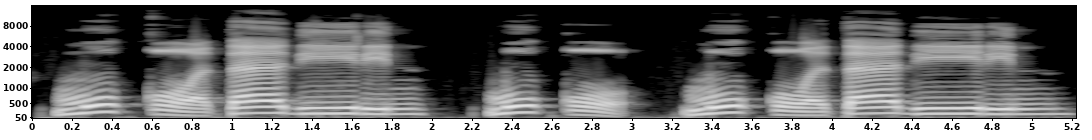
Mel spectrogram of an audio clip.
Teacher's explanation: Qalqalah itu artinya memantul. Maka pantulkanlah huruf qaf ketika sukun.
